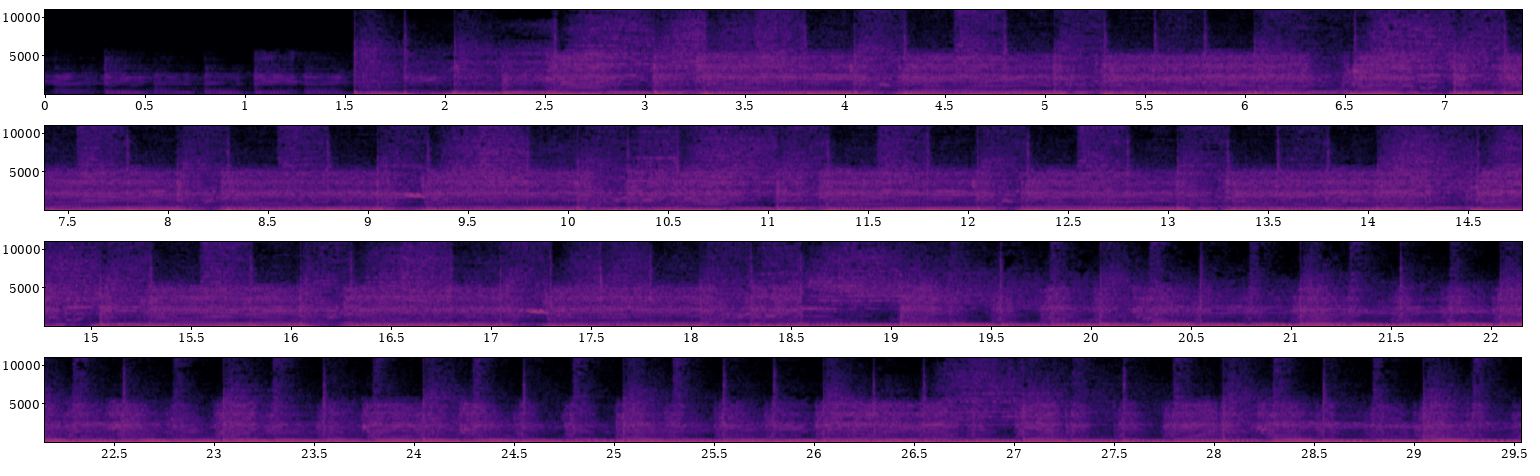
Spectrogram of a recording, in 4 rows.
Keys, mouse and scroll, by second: 1.1 ctrl+Num_Lock, 2.0 ctrl+j, 2.5-7.5 drag, 7.5 click, 8.5 ctrl+t, 9.1-16.0 drag, 18.7-23.5 drag, 23.5 ctrl+z, 25.2-29.5 drag.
